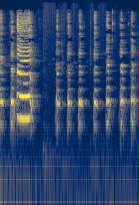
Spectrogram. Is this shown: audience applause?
no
